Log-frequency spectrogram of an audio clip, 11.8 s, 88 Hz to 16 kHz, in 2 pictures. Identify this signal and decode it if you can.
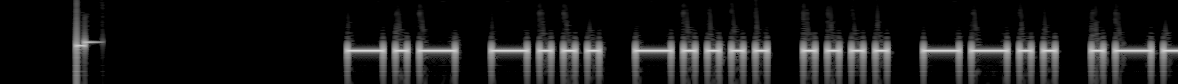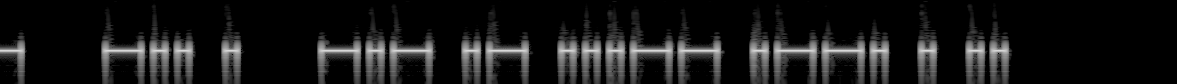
Morse code, heard as a keyed tone, about 21 wpm, 700 Hz. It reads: KB6HZW DE KA3PEI
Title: USA Callsign DE Callsign - 6 Characters - 20wpm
